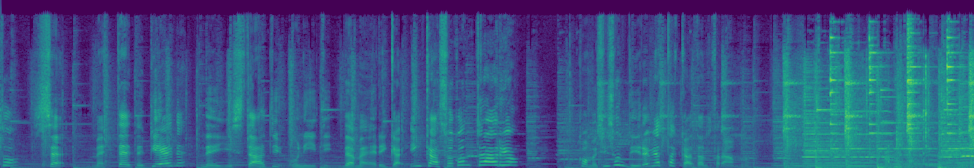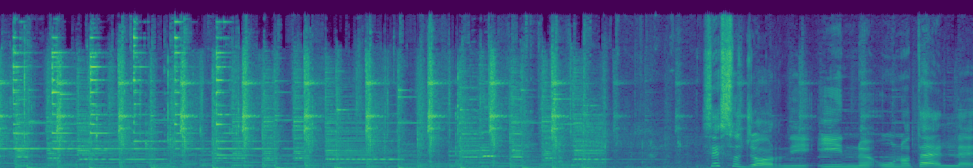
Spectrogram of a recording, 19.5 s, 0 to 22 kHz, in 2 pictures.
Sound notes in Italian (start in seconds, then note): 11.7 Bell Ringing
